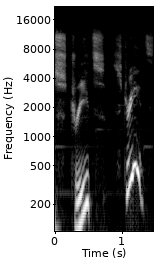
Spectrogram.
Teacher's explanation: that TS sound at the end distinguishes it from street, right? Small detail, but big difference.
